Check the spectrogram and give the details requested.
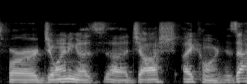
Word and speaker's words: Eichorn: credits um thanks for joining us uh Josh icorn is that how you pronounced your name Josh that is correct yes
